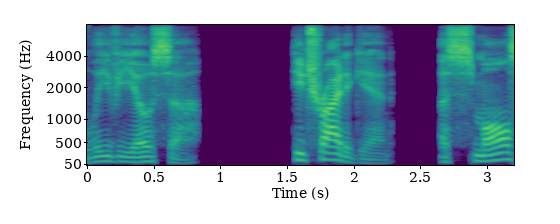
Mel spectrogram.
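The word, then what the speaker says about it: Leviosa: towards the club wingardium leosa he tried but nothing happened to the club Ron looks at Harper takes a deep breath and this time employs the correct pronunciation and full with confident wingardium levosa he tried again a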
